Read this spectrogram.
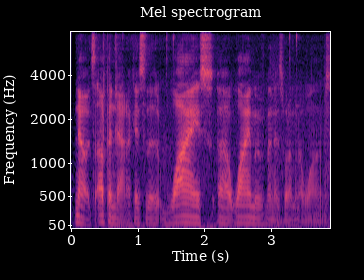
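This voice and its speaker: Low-voiced man thinking aloud. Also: fast talker, creaky. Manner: low-key, informal, muttering to himself while working. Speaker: game modder streaming his work. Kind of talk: casual livestream commentary, thinking aloud. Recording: music behind the voice. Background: music.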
